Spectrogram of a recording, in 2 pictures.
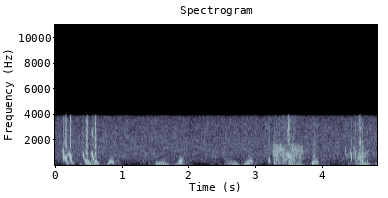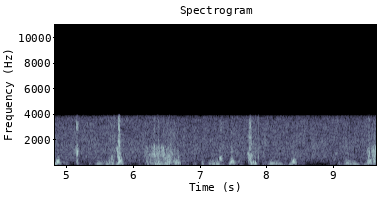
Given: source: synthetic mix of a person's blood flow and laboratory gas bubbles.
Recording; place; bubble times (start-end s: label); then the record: Doppler ultrasound of blood flow; precordium
0.08-0.29 s: bubbles
0.39-0.68 s: bubbles
3.17-3.73 s: bubbles
4.32-4.71 s: bubbles
5.11-5.20 s: bubbles
5.62-5.86 s: bubbles
6.16-6.72 s: bubbles
7.28-7.36 s: bubbles
7.70-7.88 s: bubbles
9.51-9.66 s: bubbles
From the record:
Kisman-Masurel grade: 233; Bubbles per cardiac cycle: several, 3 to 8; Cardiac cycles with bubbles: 50 to 99%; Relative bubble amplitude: loud (0.450 to 0.775); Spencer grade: 3 (all of the cardiac periods contain showers or single bubble signals, but not dominating or overriding the cardiac motion signals); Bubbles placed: anywhere in the cardiac cycle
